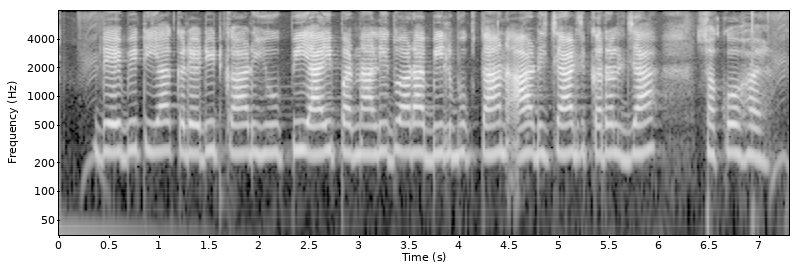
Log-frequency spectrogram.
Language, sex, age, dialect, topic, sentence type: Magahi, male, 25-30, Southern, banking, statement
